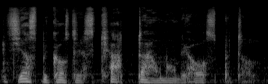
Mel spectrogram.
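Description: A tipsy man playing a callous, grumpy doctor in a slow, sullen ASMR roleplay, whispering sarcastically up close. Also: sits low, background noise. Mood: sarcastic, irritated. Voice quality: breathy whisper. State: drunk. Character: grumpy, callous, drunken male doctor on a house call. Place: small cluttered room indoors.

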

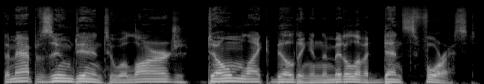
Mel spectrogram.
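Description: A man's voice: mid-range voice, normal speed, clean tone, no echo, clean studio sound. A man reading scripted story narration as an audiobook narrator.

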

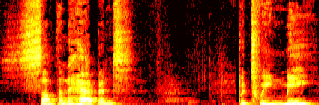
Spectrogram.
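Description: Earnest older American man, unhurried. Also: fairly high pitch, lively intonation. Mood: hesitant, confessing. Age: 60s. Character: earnest, guilt-ridden older man, loyal old friend. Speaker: actor. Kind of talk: naturalistic film dialogue.

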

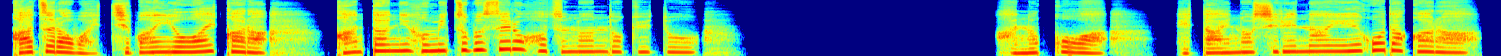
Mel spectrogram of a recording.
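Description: A woman's voice: extremely high pitch, a little slow, long pauses, no room sound, clean studio sound. A woman voicing an innocent, childlike giant girl in a game, with a simple, wondering manner. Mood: puzzled, wary. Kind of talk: Japanese game character voice lines.

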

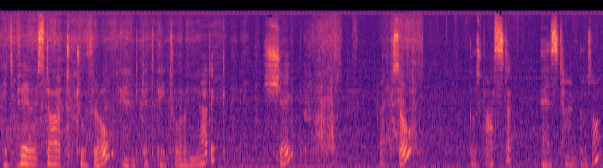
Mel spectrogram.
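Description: A woman voicing an eccentric, digressive physicist professor in a whispery, halting ASMR roleplay lecture. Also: low-pitched, background noise, exaggerated voice. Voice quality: whispery, breathy. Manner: halting, pedantic, rambling.

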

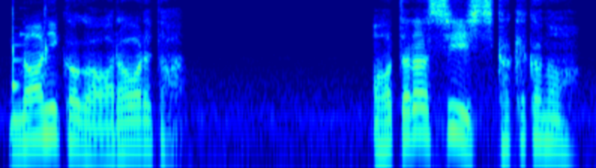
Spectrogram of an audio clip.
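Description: An actress playing a calm, alert young adventurer with a cool, understated manner in an anime game. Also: female voice, low-pitched, slow pace, background noise. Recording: game music behind.

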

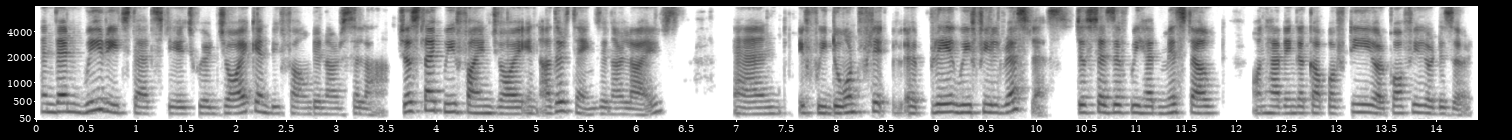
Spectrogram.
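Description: Calm earnest woman giving a sermon. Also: on the low side, normal speed. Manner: calm, earnest and gently reflective. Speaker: khutbah speaker. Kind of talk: measured sermon.

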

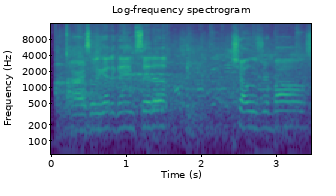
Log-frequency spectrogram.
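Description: Playful man, loud music behind him. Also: sits high, little pitch movement, moderate pace, over a noisy crowd. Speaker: vlogger. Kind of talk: casual chat and commentary. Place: large busy indoor bowling alley. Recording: loud music behind, busy bowling alley.

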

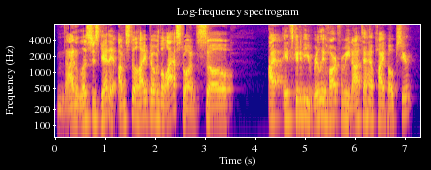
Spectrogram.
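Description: A young man with a stuffy, nasal voice from a cold, giving excitable, swear-heavy commentary while reacting to songs in a small home room. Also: medium pitch, moderate pace. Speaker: music reaction streamer. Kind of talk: casual music reaction commentary.

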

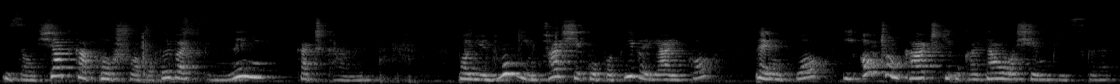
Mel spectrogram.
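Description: A woman reading a fairy tale aloud to preschool children in an expressive, sing-song way. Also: sits high, measured pace. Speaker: storyteller at a preschool. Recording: echoey room.

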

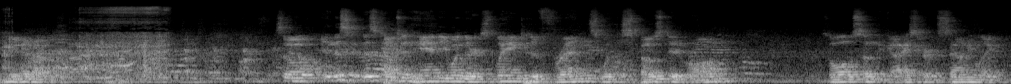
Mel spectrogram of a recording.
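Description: A man's voice: mid-range voice, a little slow, long pauses, distant mic. Man doing stand-up in a roomy pub. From Czechoslovakia. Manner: conversational, crude, asks the crowd "right?". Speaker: stand-up comedian. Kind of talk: stand-up set. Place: small pub comedy stage with audience. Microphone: handheld mic, filmed from far back. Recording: roomy pub sound from afar. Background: loud crowd laughter.

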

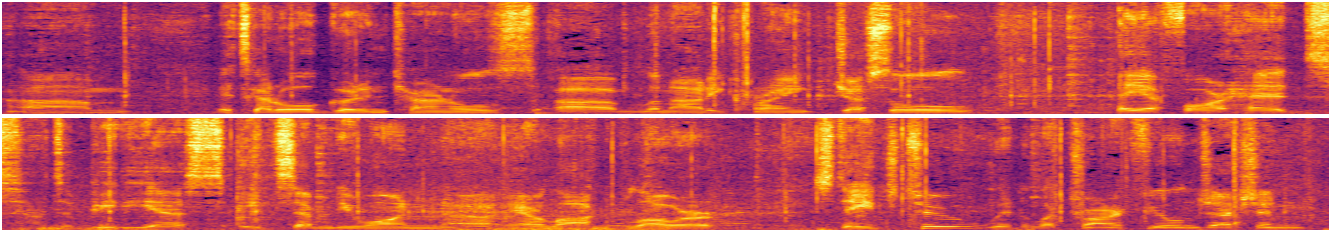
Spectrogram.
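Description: A man, a car owner talking casually about his car at an outdoor show and listing parts matter-of-factly. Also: mid-range voice. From Long Island, New York. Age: 40s. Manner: rattles off technical parts lists matter-of-factly. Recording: outdoor noise behind.

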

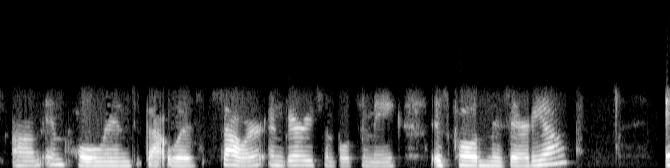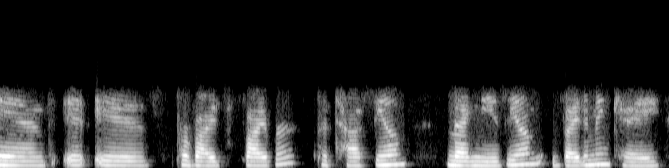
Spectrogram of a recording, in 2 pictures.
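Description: A woman's voice: mid-range voice, gravelly. A young woman, a midwifery student, giving an earnest recorded class presentation with frequent ums. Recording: tinny phone-like audio.

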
